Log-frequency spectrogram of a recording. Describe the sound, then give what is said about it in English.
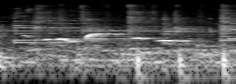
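A person whistles a few short, flat notes imitating a bird call, held at nearly one pitch with a brief upward slide, over a low background hum. “So yeah, monotone whistle.”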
